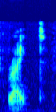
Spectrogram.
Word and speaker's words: write: the beginning the W when you have a WR blend you don't hear the W so I guess it's technically not a blend you just hear the R sound so here the are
